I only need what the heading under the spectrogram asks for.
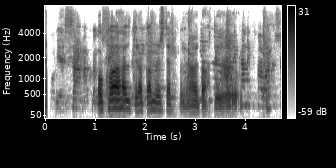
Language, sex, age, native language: Icelandic, male, 13, Icelandic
